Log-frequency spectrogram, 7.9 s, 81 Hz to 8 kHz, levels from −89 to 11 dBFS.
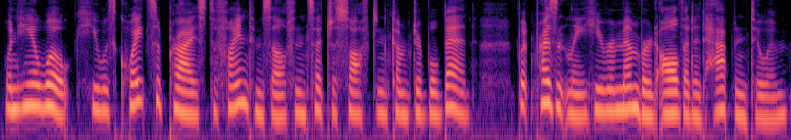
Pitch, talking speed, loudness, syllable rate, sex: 205 Hz, 205 wpm, -18 LUFS, 5.9 syllables/s, female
